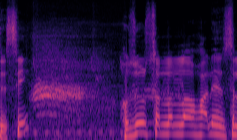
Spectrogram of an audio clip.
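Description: A man's speaking voice with a short pause near the start, in which a single bird call of about half a second is heard outdoors.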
